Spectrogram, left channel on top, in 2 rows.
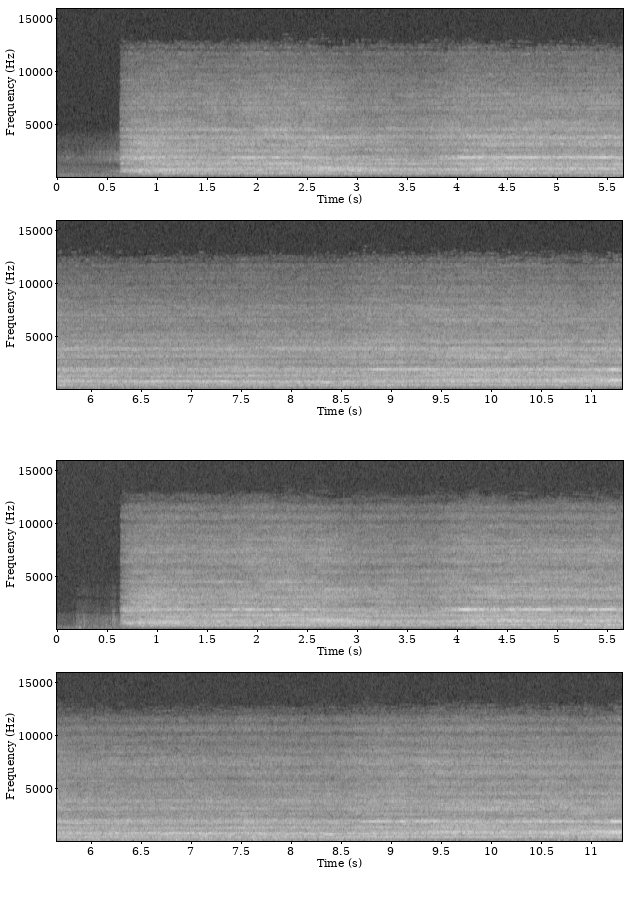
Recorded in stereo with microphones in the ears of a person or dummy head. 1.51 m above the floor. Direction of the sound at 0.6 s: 40° left (ahead or behind).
